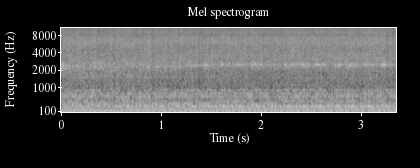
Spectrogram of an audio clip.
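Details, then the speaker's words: 1979 Chevy K10 square body, first start: even V8 burble at a steady warm idle just above 700 rpm, timing at 8 degrees, no misses or knocks; choke sticking. "I'm right at the bottom end of it, but it's idling good. I mean, it's holding just above 700."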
